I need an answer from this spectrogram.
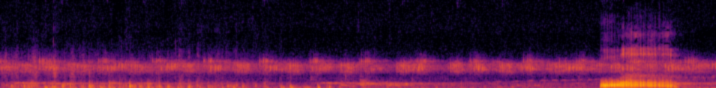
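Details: A common brushtail possum (Trichosurus vulpecula), a common night sound in the Australian bush and suburbs, gives rough throaty coughs and growls ending in a loud harsh burst.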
